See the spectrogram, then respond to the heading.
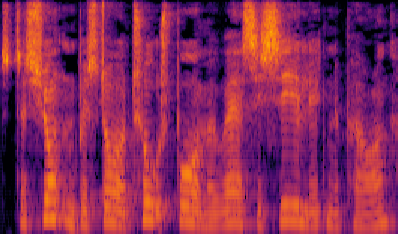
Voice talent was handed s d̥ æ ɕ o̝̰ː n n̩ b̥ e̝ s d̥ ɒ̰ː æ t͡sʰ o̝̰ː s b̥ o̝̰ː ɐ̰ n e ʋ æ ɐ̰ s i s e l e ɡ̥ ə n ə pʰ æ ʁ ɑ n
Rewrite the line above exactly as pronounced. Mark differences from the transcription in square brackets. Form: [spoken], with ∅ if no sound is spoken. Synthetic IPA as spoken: s d̥ æ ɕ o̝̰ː n n̩ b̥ e̝ s d̥ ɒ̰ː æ t͡sʰ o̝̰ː s b̥ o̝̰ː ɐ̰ [m] e ʋ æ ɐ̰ s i s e l e ɡ̥ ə n ə pʰ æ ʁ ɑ [ŋ]

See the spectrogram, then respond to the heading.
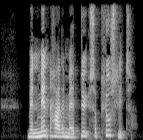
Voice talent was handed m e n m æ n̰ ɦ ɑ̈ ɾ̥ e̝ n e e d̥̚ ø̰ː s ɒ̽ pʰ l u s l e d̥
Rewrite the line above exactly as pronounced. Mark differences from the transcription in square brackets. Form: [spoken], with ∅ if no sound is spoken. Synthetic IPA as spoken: m e n m [e] n̰ ɦ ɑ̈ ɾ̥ e̝ [m] e [æ] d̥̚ ø̰ː s ɒ̽ pʰ l u s l [i] d̥

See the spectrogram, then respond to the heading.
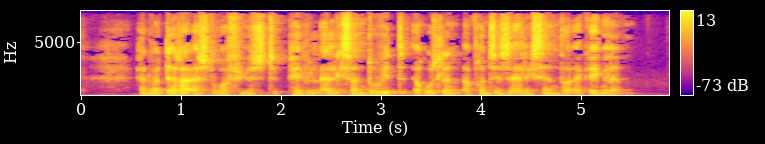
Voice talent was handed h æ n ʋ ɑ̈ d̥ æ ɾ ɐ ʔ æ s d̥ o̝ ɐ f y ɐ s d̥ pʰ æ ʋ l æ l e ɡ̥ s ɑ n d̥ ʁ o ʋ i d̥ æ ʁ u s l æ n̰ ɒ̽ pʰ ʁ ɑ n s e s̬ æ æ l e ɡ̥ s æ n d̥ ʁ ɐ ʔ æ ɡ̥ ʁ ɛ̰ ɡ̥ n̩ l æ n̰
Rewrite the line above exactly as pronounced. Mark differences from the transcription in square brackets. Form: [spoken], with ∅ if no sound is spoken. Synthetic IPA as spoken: h æ n ʋ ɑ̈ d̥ æ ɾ ɐ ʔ æ s d̥ o̝ ɐ f y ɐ s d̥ pʰ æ ʋ l æ l e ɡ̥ s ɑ n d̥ ʁ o ʋ i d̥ æ ʁ u s l æ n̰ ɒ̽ pʰ ʁ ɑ n s e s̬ æ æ l e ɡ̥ s æ n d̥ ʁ ɐ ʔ æ ɡ̥ ʁ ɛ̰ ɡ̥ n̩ l æ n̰

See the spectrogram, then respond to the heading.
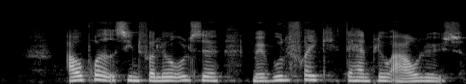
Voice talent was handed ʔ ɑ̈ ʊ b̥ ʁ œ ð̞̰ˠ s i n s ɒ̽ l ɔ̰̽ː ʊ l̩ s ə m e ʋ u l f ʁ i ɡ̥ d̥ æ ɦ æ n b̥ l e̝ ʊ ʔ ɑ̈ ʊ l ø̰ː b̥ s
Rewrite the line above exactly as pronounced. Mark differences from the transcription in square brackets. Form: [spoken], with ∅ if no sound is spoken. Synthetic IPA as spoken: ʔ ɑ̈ ʊ b̥ ʁ œ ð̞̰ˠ s i n [f] ɒ̽ l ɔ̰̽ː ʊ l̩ s ə m e ʋ u l f ʁ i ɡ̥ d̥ æ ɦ æ n b̥ l e̝ ʊ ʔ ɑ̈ ʊ l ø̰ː [∅] s

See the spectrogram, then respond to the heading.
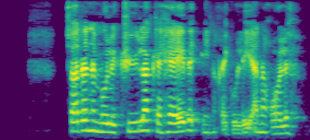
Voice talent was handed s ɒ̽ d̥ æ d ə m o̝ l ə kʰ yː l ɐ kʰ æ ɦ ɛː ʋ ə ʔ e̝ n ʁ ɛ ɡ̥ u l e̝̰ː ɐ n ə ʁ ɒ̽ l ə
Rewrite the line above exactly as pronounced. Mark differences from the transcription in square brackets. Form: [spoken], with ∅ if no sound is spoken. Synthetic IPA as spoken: s ɒ̽ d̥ æ [n] ə m o̝ l ə kʰ yː l ɐ kʰ æ ɦ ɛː ʋ ə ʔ e̝ n ʁ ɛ ɡ̥ u l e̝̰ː ɐ n ə ʁ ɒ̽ l ə

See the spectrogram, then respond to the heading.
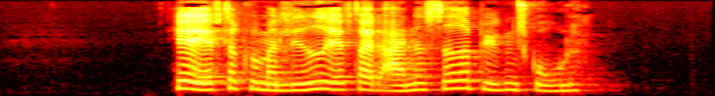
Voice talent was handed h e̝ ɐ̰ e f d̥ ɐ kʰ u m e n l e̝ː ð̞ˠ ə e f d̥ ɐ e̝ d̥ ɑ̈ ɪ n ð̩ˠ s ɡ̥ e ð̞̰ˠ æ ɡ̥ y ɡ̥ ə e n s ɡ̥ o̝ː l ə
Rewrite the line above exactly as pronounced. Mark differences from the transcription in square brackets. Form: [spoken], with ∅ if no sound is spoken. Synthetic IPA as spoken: h e̝ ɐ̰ e f d̥ ɐ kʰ u m [æ] n l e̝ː ð̞ˠ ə e f d̥ ɐ e̝ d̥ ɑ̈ ɪ n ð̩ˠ s [d̥] e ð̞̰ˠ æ [b̥] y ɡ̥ ə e n s ɡ̥ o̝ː l ə

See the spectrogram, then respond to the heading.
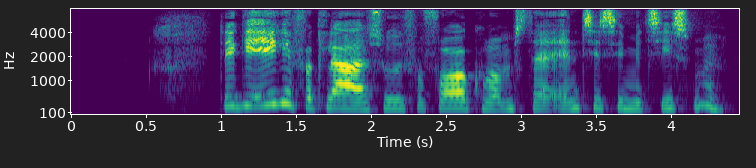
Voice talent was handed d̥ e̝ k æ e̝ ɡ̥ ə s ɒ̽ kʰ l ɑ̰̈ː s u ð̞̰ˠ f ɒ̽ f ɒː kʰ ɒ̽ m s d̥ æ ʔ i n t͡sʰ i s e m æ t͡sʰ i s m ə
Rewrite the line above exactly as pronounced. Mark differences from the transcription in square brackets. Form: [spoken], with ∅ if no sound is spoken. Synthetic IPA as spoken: d̥ e̝ k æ e̝ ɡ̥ ə [f] ɒ̽ kʰ l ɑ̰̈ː s u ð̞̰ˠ f ɒ̽ f ɒː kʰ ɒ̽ m s d̥ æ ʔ [æ] n t͡sʰ i s e m [i] t͡sʰ i s m ə

